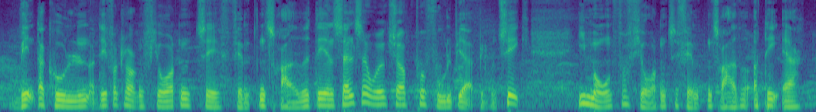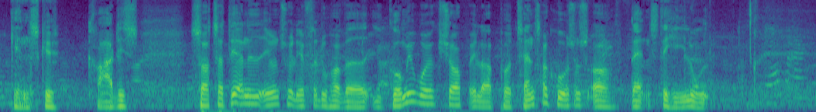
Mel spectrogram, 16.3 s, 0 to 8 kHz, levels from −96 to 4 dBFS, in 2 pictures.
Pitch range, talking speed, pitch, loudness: 105-130 Hz, 170 wpm, 115 Hz, -23 LUFS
